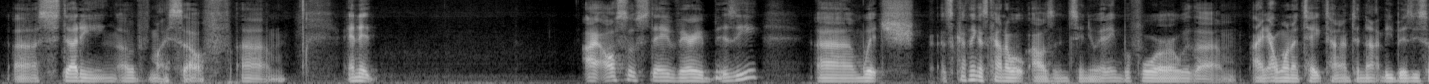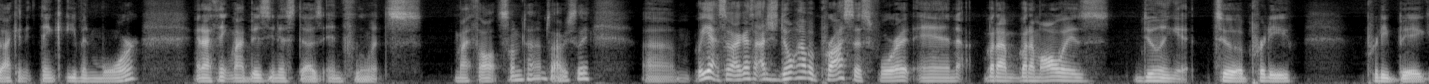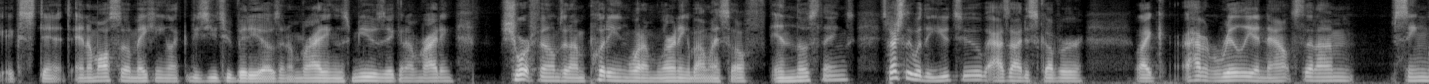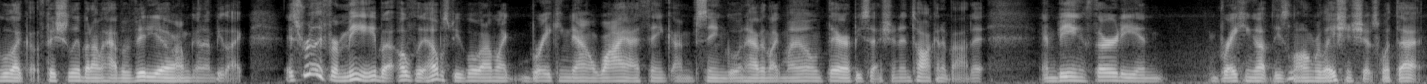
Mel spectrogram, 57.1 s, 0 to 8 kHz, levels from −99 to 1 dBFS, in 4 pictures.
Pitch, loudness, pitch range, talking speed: 115 Hz, -27 LUFS, 110-130 Hz, 185 wpm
